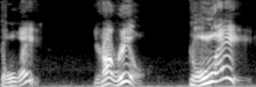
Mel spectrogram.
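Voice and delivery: loud, sing-song sarcasm, "away" stretched long. Retelling telling an imaginary demon to go away: imitating sarcastic mocking. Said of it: "sarcastically fucking telling it to go away".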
